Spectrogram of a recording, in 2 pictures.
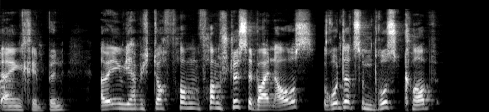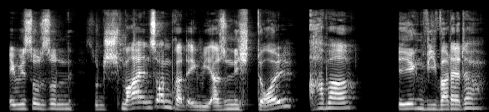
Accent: Northern Germany, Germany; ich komme ja aus Norddeutschland

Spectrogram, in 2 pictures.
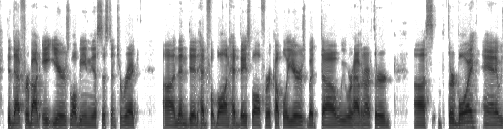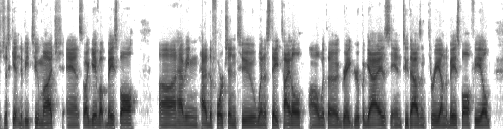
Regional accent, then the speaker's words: Ogden, Iowa, United States; moved away as an adult; now in Van Meter, United States; I'm originally from Ogden, Iowa, so just north of where I currently am. I went to high school there

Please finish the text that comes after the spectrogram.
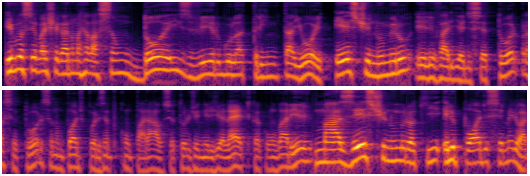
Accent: Brazil; aquelas lojas tradicionais que a gente cresceu vendo a Magalu no Brasil

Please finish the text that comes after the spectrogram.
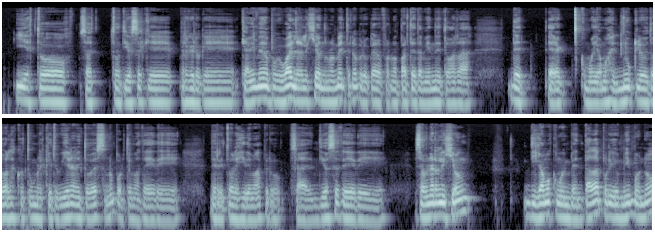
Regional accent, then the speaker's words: Canary Islands, Spain; como biólogo y como canario

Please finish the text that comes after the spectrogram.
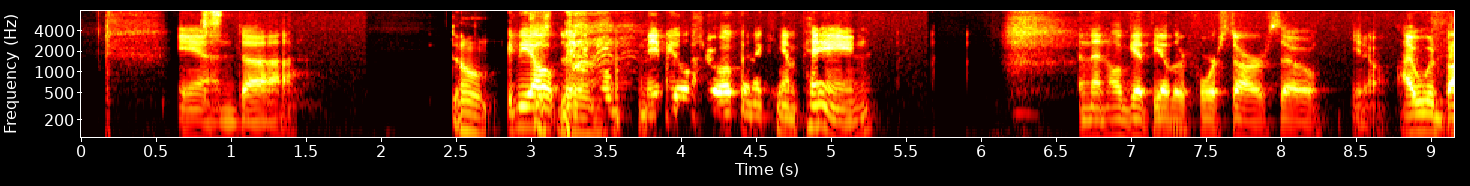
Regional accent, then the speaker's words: Buffalo, New York, United States; we're both natives of Buffalo.

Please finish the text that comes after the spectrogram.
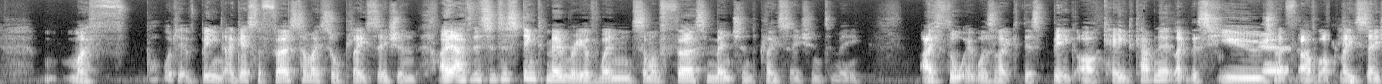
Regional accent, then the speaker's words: United Kingdom; my hometown in the UK

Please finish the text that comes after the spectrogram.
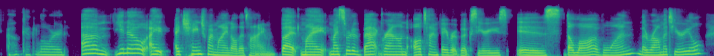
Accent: Oklahoma, United States; now in Pisac, Peru; I, I grew up in Oklahoma.

